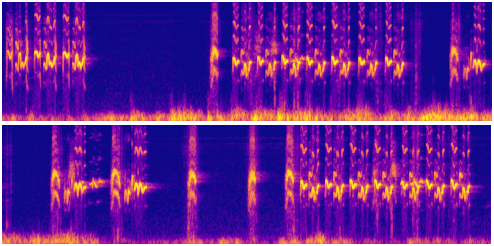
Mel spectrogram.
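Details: Kutilang, the sooty-headed bulbul, in aggressive rival-pressing song: dense rattling bursts of bright chirps, broken by sharp single notes and short bubbly phrases, then another long rapid chattering stretch, with a low hum underneath.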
